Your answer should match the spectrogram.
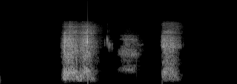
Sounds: Sniff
